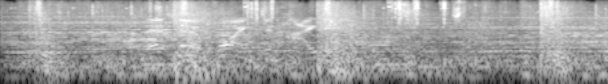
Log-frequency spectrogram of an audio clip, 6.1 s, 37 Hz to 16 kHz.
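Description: Gunshots in Resident Evil 5 co-op gameplay, a steady stream of clustered shots and impacts over dense game sound, with people talking throughout.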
